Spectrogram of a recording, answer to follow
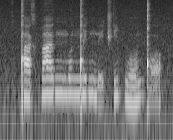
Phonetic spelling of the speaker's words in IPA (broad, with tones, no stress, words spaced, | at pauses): ǃa˨xpa˦ə̯ ŋ͡mo˦ŋ͡ǃɪ˦ŋ͡mḛ˨t͡ʃʼi˦ pwo˨˦ŋ͡ǃɔ̰˦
